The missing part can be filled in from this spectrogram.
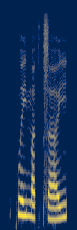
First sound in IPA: kʷ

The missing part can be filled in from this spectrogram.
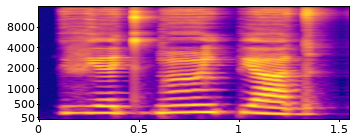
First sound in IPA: vʲ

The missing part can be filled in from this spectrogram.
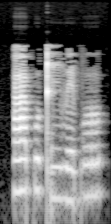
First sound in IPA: a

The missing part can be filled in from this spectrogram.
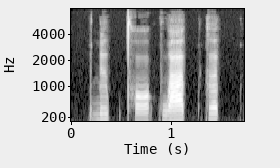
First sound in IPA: ɗ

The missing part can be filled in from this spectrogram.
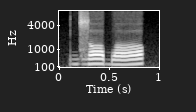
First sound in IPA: d͡z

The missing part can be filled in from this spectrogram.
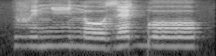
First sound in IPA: v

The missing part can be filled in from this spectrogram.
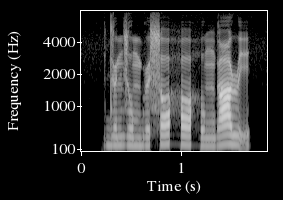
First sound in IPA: d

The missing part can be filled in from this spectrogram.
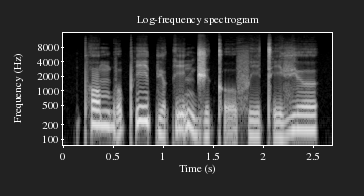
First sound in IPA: pʰ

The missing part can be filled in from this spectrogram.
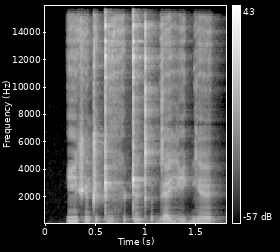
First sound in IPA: ĩ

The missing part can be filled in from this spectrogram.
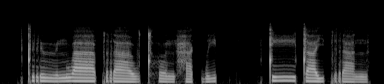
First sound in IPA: t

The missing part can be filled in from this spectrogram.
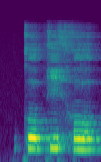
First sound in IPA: k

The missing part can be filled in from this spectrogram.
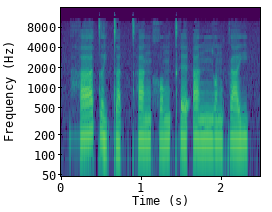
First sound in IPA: h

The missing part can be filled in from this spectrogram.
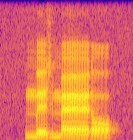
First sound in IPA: m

